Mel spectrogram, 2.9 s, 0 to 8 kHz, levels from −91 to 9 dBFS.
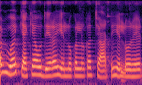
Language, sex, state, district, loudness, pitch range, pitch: Hindi, female, Haryana, Rohtak, -14 LUFS, 215-250 Hz, 230 Hz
